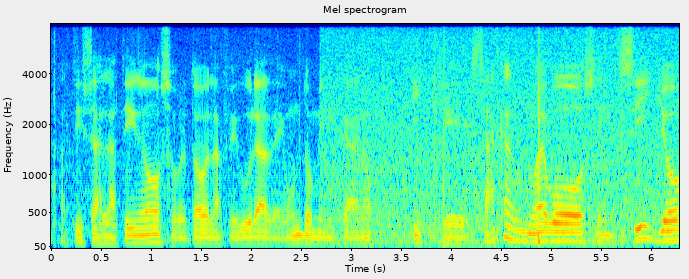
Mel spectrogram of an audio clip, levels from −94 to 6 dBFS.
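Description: No technical faults are present.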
